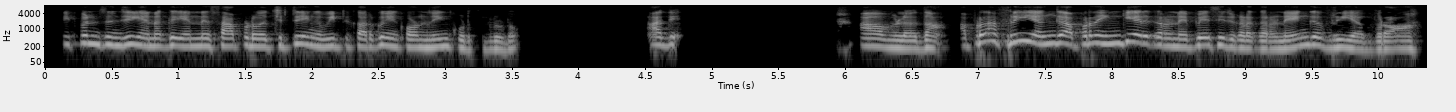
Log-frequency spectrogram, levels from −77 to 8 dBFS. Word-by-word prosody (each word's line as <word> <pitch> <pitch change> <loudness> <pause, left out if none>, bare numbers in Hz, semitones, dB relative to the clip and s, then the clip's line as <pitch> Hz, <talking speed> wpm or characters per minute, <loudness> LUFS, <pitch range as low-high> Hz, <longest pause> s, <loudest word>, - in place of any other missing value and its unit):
Tiffin 265 +1 -1
செஞ்சு, 240 -1 0
எனக்கு 210 +1 0
என்ன 210 +1 -2
சாப்பிட 210 +1 +1
வச்சுட்டு, 220 +6 -3
எங்க 220 -4 -2
வீட்டுக்காருக்கும் 205 +2 -1
என் 200 - -13
கொழந்தைக்கும் 195 +1 -1
குடுத்துவிடும். 165 -1 -7 1.0
அது - - -3 1.5
அவ்வளோதான். 180 -3 0
அப்பறம்தான் 295 +9 -1
ஃப்ரீ 295 +4 +3 0.2
எங்க? 275 +2 0
அப்புறம் 265 +3 -1
தான் 275 - +4
இங்கேயே 300 +2 +5
இருக்கிறனே. 215 -6 0
பேசிட்டு 230 -3 0
கிடக்கிறேனே. 175 0 +1
எங்கே 245 0 +1
ஃப்ரீ 190 +1 0
அப்பறம்? 165 +2 -2
210 Hz, 145 wpm, -23 LUFS, 185-245 Hz, 1.5 s, இங்கேயே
